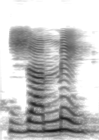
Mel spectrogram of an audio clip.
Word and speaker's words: jamais: Toujours, دائما هي toujours, ضدها أبدا أو jamais. Jamais. Donc toujours, ضدها jamais. Toujours, دائما, jamais, أبدا. ونتبهوا بالنسبة toujours ou jamais, فكنكتبوهم بS آخر الكلمة ولكنها لا تنطق. Toujours, jamais. مشكل هو un problème.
